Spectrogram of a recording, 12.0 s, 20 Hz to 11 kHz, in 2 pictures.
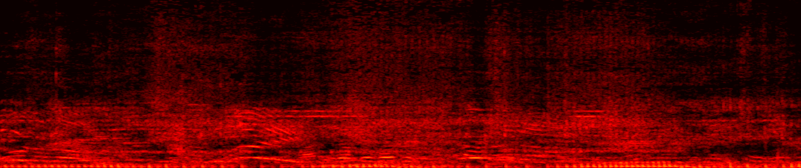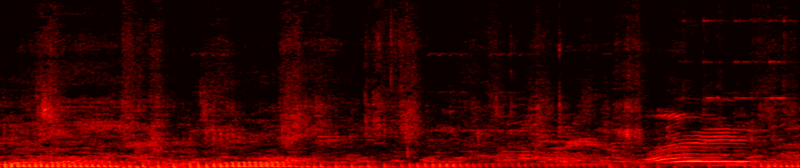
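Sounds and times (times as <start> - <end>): vehicle engine running: 0.0 - 10.5
people talking: 0.0 - 12.0.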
